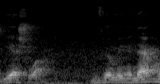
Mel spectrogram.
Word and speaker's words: Yeshua: words phrases names cuz anybody who would even use the name Jesus is already not even pronouncing his name right cuz at that time I think they didn't even have the letter J so it's actually name is Yeshua you feel me and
